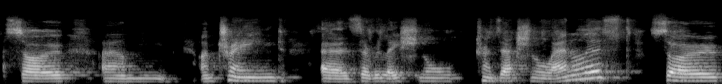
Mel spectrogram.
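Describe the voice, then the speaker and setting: Slow, halting middle-aged woman. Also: deep voice, low-quality recording. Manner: halting, searching for words, thoughtful. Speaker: interview guest, author. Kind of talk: reflective personal storytelling in an interview.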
